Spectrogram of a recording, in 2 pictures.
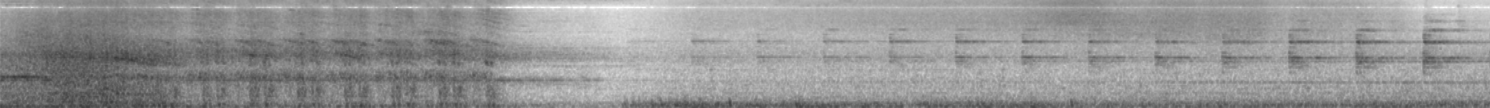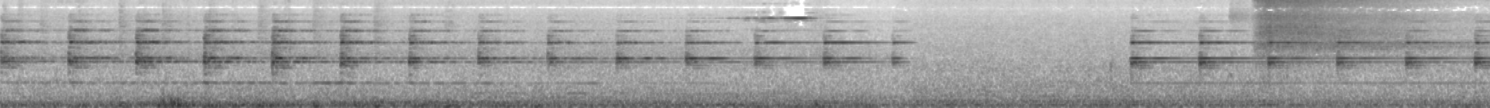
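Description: A train running through, first with loud rail clatter. Then, under a low rumble, a high ringing tone repeats about twice a second. The ringing stops briefly near the end and starts again.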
